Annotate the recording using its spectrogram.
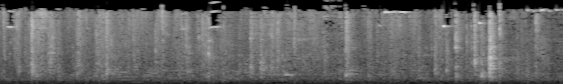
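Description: Room noise of a class breaking up: scattered knocks, clicks and rustling as people pack up and move about, with faint voices in the background.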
